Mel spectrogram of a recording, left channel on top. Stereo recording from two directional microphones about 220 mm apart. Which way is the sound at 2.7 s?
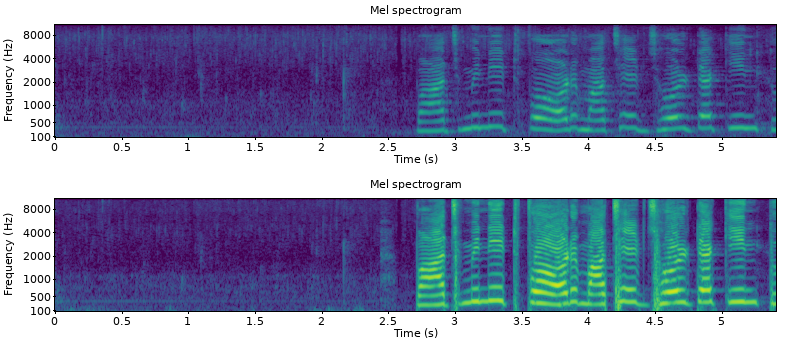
45° right (ahead or behind).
